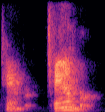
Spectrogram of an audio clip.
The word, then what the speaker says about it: timbre: Timbre.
